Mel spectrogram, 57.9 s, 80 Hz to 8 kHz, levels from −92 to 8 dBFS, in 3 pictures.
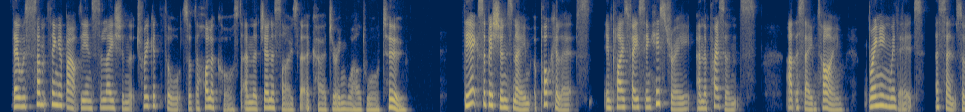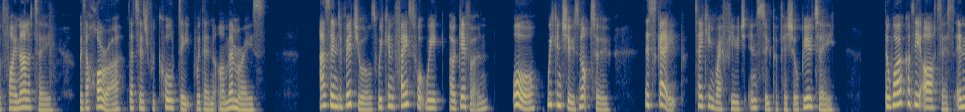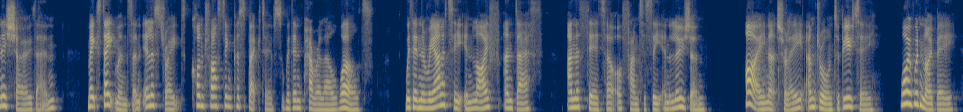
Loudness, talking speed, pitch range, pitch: -20 LUFS, 120 wpm, 160-235 Hz, 195 Hz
